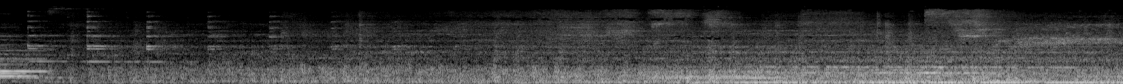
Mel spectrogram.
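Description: NJ Transit commuter train passing a grade crossing. The horn cuts off about half a second in, then the wheels of the passing coaches rumble and clatter over the rails while the crossing bell rings. In the last few seconds the ALP-45A dual-mode locomotive passes, running on diesel, and a steady low drone builds.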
